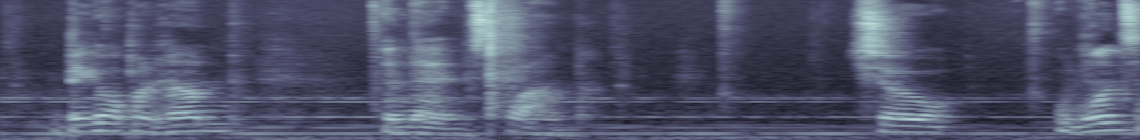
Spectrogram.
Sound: claps hands together

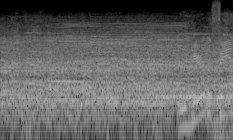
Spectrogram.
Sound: audience booing

